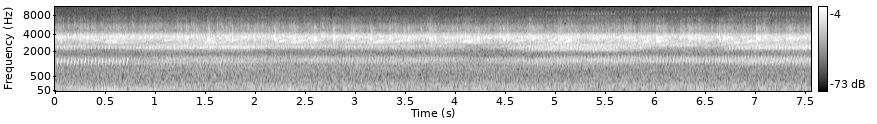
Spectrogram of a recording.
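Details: Many tree frogs at night in a North Carolina backwoods swamp, giving a constant high-pitched buzzing trill with a lower steady band running beneath, no breaks.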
